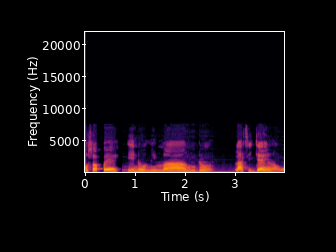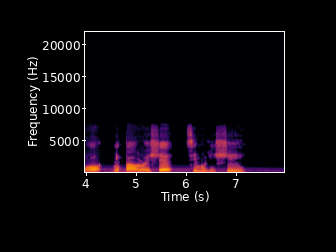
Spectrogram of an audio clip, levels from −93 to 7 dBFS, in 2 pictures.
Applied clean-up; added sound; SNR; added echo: neural separator model SepFormer DNS4.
